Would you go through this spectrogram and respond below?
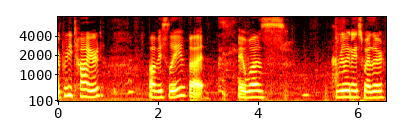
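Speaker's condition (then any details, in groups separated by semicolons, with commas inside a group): No condition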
